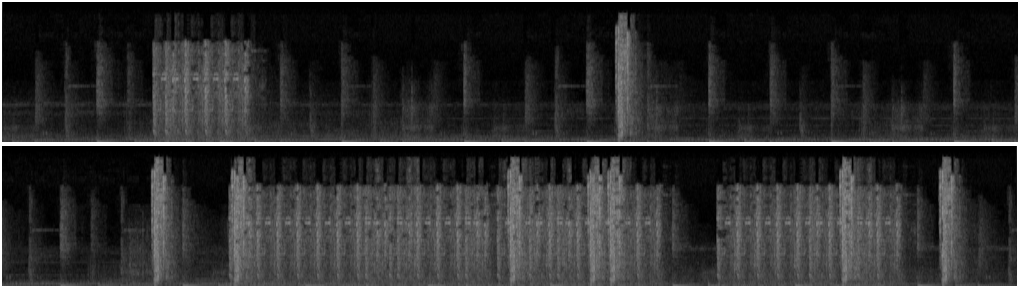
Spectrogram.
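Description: Rapid assault rifle fire in a Minecraft war game, sustained sprays of sharp repeated shots in quick bursts, loud and close throughout with brief gaps between volleys.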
